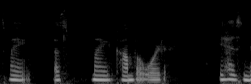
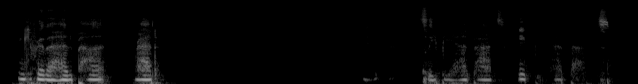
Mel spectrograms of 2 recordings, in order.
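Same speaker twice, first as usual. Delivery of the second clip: hushed, soft-spoken, quiet voice; 3 dB quieter than usual. Thanking someone in chat for a head pat, in a soft voice. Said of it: "my voice could get this soft".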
